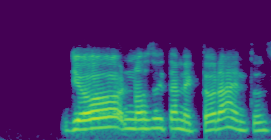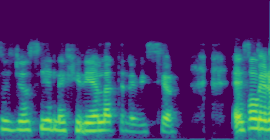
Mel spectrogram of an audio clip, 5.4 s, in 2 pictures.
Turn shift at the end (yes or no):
no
